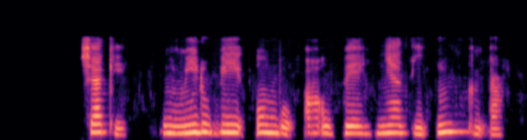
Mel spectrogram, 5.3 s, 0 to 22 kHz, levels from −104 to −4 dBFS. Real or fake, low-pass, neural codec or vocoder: fake; 7.2 kHz; codec, 16 kHz, 6 kbps, DAC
